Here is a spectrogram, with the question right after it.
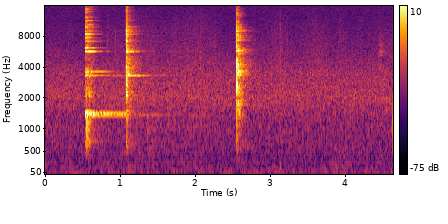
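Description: Whiskey glasses clink together in a toast: two quick bright chinks close together, a third ringing clink a moment later, and a faint tap at the end, all in a quiet room.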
